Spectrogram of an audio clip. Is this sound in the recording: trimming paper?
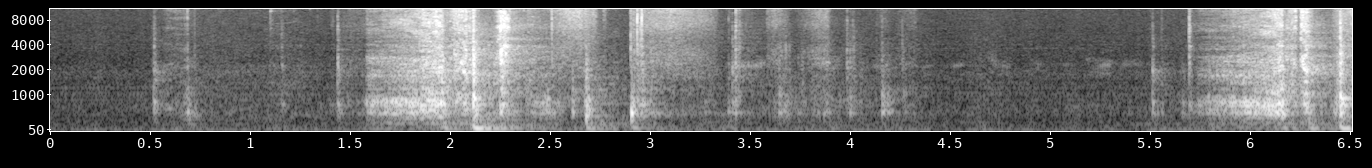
yes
